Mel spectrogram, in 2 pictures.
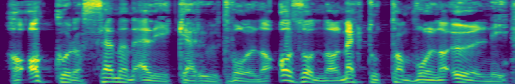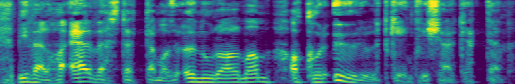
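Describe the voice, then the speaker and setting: Brief: a man with a deep voice and lively intonation, giving a dramatic audiobook reading. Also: few pauses. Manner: expressive, emotional, with sudden drops to a hush. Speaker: audiobook narrator.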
